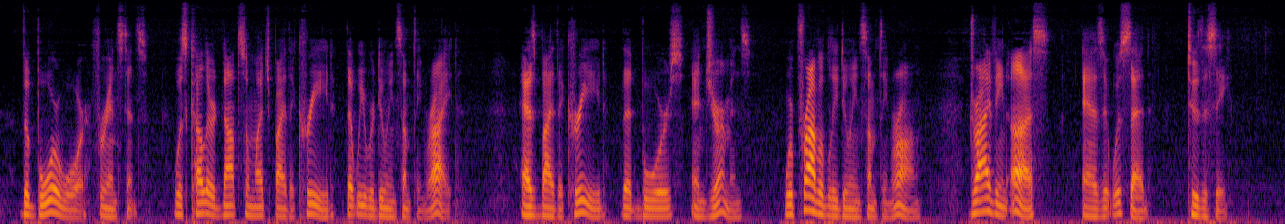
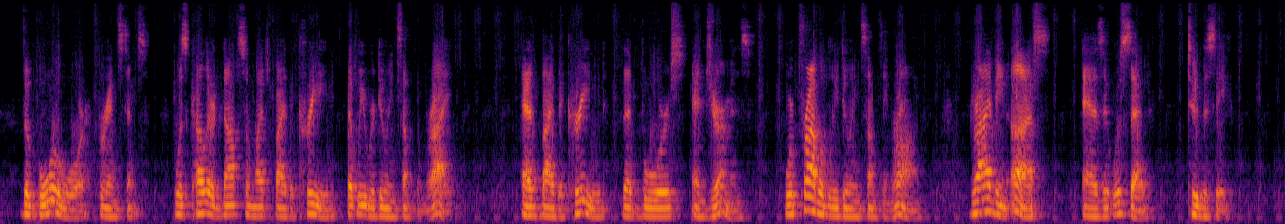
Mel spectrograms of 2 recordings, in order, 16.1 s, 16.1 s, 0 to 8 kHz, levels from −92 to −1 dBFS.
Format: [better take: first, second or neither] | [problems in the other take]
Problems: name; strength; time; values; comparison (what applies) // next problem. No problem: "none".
first | noise reduction (neural separator model SepFormer DNS4)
